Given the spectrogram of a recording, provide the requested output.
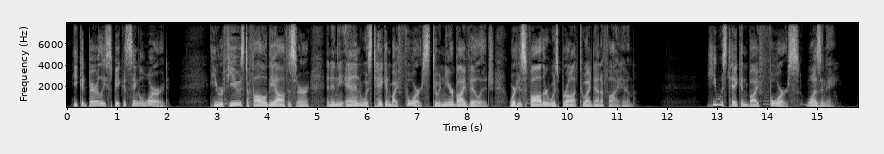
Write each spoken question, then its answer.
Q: He was taken by force, wasn't he?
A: Yes, he was taken by force.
